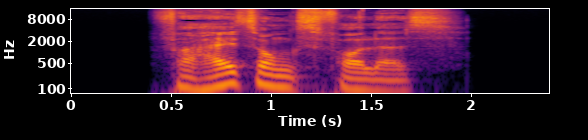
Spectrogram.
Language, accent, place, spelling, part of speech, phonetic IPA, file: German, Germany, Berlin, verheißungsvolles, adjective, [fɛɐ̯ˈhaɪ̯sʊŋsˌfɔləs], De-verheißungsvolles.ogg
- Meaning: strong/mixed nominative/accusative neuter singular of verheißungsvoll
